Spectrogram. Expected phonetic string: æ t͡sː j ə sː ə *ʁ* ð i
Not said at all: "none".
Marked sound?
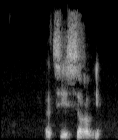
ʁ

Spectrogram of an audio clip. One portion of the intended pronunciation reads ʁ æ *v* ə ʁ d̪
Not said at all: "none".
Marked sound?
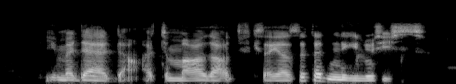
ð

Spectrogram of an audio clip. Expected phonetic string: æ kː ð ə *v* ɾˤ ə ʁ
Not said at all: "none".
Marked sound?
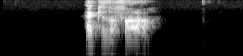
f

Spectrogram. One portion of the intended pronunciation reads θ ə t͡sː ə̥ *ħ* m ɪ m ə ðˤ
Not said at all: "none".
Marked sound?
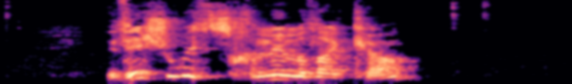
χ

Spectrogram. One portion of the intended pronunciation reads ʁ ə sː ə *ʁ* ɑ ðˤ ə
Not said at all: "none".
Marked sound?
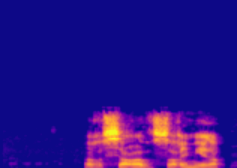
ʁ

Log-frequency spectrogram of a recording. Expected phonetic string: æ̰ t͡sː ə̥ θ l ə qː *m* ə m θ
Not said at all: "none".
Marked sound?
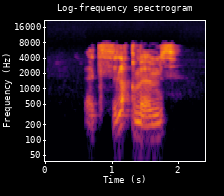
m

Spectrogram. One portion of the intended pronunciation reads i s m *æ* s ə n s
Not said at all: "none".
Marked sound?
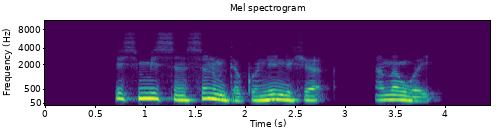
i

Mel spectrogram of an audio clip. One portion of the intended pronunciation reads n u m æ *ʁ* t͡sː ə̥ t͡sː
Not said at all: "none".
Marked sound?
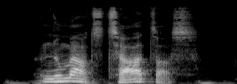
ʁ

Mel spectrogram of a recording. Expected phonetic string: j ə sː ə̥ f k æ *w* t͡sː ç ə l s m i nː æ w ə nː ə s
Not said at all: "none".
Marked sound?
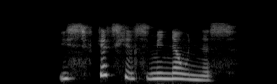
none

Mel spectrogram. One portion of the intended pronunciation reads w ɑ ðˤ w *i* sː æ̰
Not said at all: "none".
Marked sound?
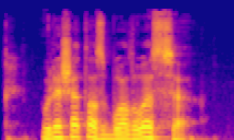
æ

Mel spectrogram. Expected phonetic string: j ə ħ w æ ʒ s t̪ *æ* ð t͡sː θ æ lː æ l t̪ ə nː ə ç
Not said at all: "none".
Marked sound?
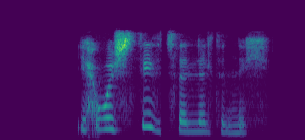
i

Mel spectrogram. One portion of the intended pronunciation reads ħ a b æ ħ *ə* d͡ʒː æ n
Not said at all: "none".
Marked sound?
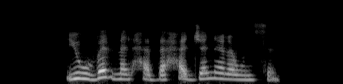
a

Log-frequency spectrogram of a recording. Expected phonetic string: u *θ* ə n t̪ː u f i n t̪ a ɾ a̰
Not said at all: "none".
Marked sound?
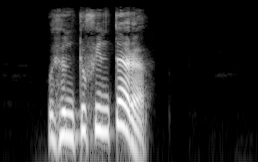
θ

